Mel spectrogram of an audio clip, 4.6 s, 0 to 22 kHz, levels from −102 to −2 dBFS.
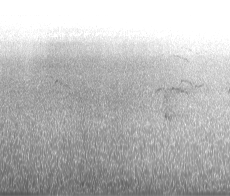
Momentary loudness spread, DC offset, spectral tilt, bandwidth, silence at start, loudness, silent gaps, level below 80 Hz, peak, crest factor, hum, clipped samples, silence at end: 7 LU; under 0.1%; -5 dB/octave; 10.5 kHz; 0 s; -43 LUFS; none; -48 dBFS; -28 dBFS; 14 dB; none; under 0.1%; 0 s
